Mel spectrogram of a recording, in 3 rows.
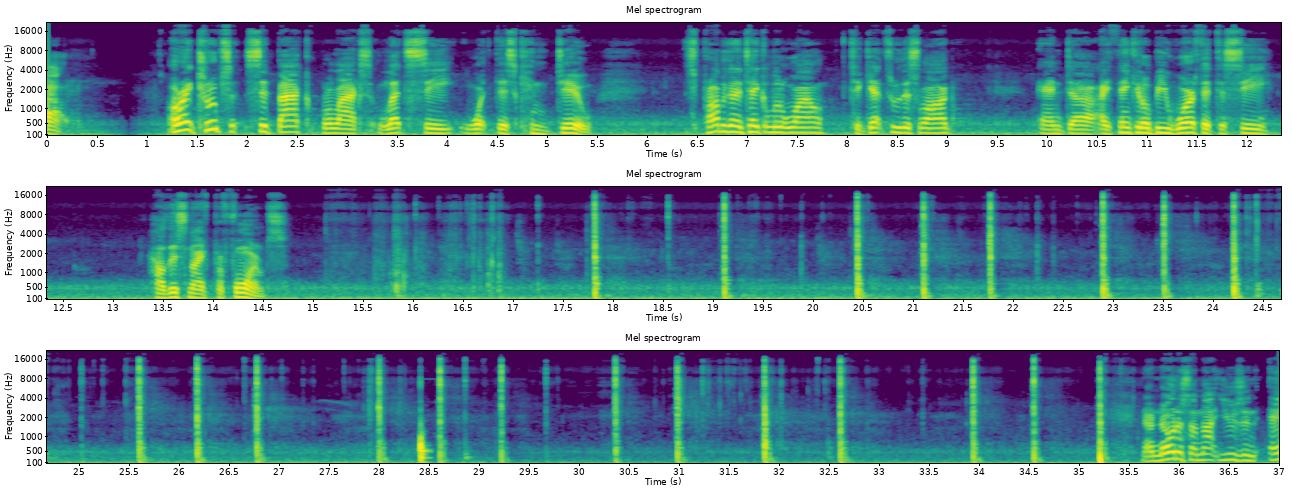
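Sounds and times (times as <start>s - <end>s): knife chopping wooden log: 17.7s - 18.2s, 19.0s - 19.4s, 20.3s - 24.8s, 25.4s - 27.1s, 27.8s - 29.4s, 30.3s - 32.9s, 33.9s - 35.6s.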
